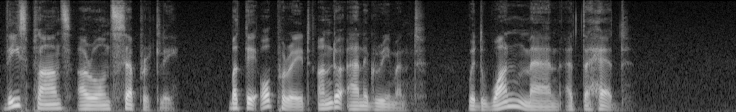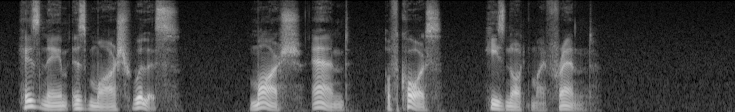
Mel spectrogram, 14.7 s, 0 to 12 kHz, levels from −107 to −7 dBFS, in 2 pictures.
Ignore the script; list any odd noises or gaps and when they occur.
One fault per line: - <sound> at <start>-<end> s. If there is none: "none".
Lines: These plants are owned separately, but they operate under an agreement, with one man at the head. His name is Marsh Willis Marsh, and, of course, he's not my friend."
none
